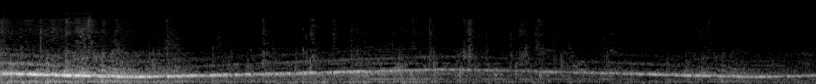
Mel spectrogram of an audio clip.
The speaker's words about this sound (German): Es ist 22 Uhr. Ich sitze wieder im Bunkerraum, weil gerade die Sirenen losgingen und ich habe auch gerade gehört, wie das Raketenabwehrsystem der Iron Dome zwei Raketen abgefangen hat.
